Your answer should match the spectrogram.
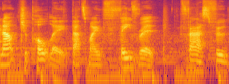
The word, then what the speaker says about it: chipotle: restaurant and uh chipotle first of all it's a short e sound and then a very soft t going into lay the end is a hey hey you saw me on the street hey right chipotle chipotle chipotle let's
